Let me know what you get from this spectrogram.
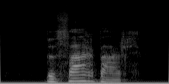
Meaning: navigable
- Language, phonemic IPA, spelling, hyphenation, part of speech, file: Dutch, /bəˈvaːrˌbaːr/, bevaarbaar, be‧vaar‧baar, adjective, Nl-bevaarbaar.ogg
